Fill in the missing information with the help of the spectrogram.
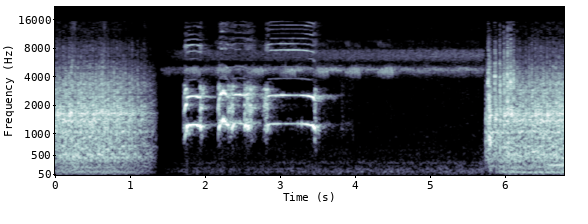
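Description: A rooster crowing once, a pitched call in several rising and falling parts about two seconds in. Before and after it a loud, even, noisy din cuts off about a second in and comes back near the end.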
